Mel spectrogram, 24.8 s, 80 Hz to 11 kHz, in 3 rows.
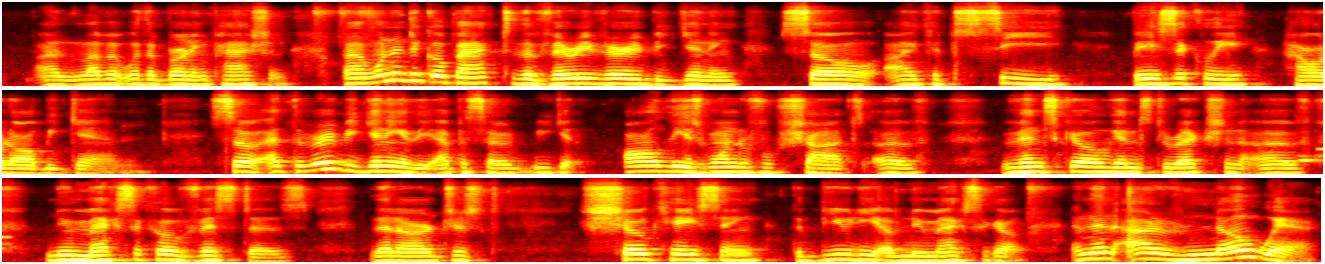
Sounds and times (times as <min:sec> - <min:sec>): Speech: 0:00.0 - 0:24.7.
